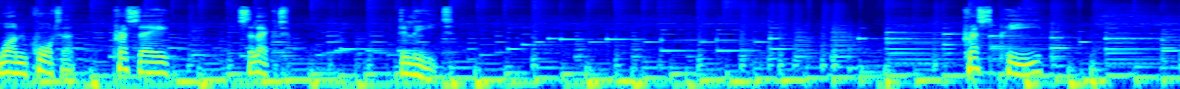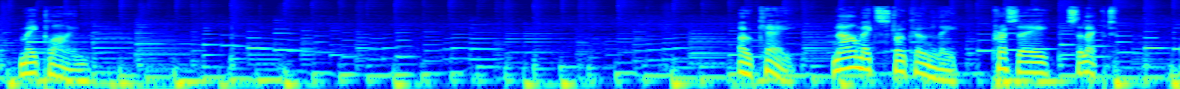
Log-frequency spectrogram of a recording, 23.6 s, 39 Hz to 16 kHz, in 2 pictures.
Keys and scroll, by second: 0.9 a, 4.0 Delete, 7.3 Delete, 9.9 p, 17.2 v, 19.4 space, 21.6 a.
